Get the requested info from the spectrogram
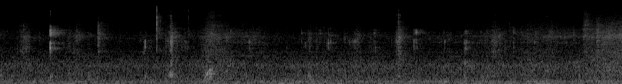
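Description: A person chewing a mouthful of soft tortilla wrap close to the microphone: faint wet mouth clicks and smacks, scattered irregularly, with a few louder ones about half a second in, around two seconds and at four seconds.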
